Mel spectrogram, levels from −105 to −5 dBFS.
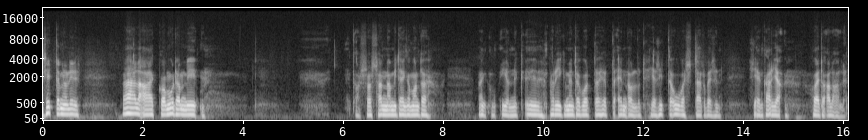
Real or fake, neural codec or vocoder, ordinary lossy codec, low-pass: real; none; none; 19.8 kHz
